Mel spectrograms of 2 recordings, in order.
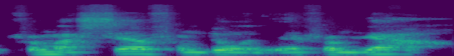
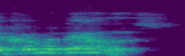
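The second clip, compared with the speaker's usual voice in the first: taunting invite; 6 semitones higher, 4 dB quieter than usual. Real, not acted. Challenging a rival.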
